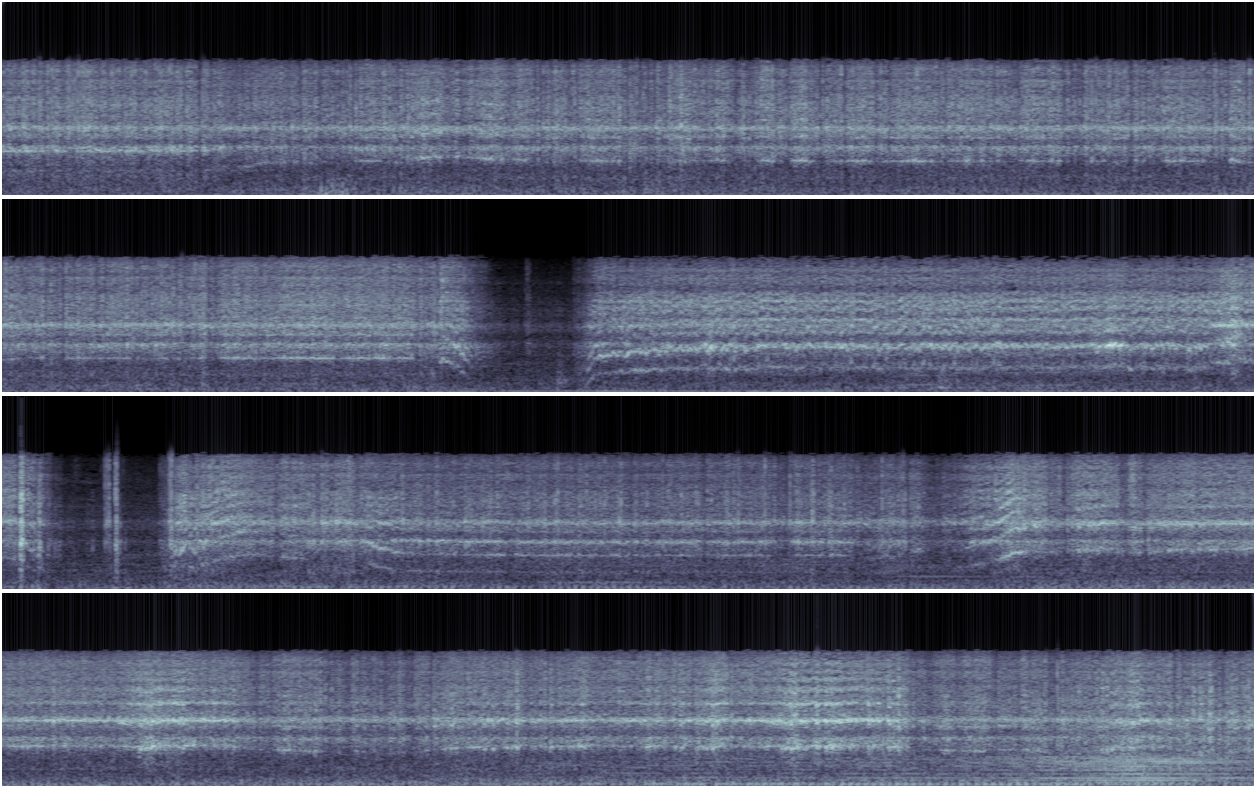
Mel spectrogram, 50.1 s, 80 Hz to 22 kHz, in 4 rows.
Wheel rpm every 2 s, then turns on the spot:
160, 180, 220, 210, 210, 210, 210, 210, 130, 60, 110, 110, 110, 70, 160, 120, 110, 150, 230, 230, 220, 230, 230, 220, 220.
none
